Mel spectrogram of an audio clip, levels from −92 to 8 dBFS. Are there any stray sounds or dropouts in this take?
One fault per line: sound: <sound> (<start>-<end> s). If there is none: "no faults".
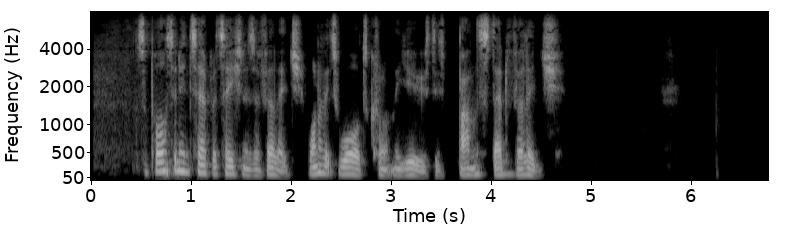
no faults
